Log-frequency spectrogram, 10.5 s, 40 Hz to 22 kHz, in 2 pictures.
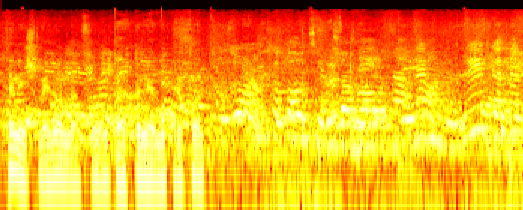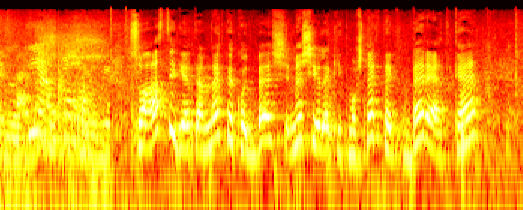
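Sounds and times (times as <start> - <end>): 
speech: 0.0 - 4.2, 5.0 - 10.4
many children chattering and calling out in a small crowded space: 0.0 - 6.4.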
